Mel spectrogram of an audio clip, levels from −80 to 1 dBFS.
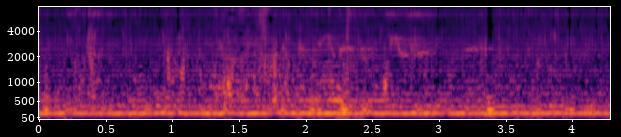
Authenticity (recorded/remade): remade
